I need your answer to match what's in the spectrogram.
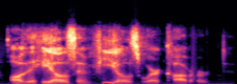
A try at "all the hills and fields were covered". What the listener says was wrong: give me a short I on Hills instead of heels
